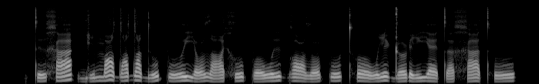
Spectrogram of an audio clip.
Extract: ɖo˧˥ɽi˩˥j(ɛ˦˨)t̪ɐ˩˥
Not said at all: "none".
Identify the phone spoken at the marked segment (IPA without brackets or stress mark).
ɛ˦˨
